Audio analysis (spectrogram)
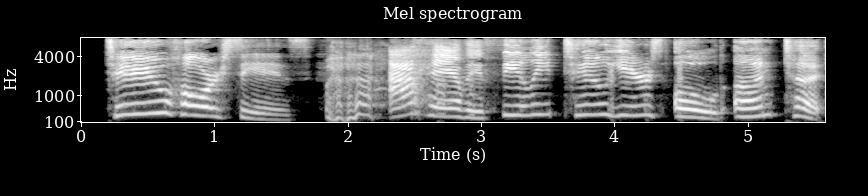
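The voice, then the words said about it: Put-on Southern US accent. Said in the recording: “I'm going to throw in a Southern accent because I can.”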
